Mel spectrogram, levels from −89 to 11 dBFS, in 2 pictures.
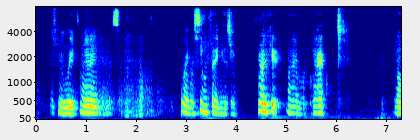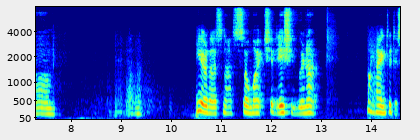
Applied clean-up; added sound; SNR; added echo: neural mask model DeepFilterNet 3.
